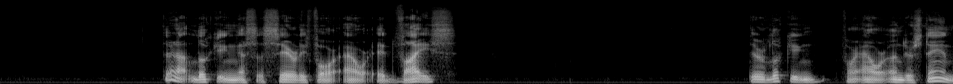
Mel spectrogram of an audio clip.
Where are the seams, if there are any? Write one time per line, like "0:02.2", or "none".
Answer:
none

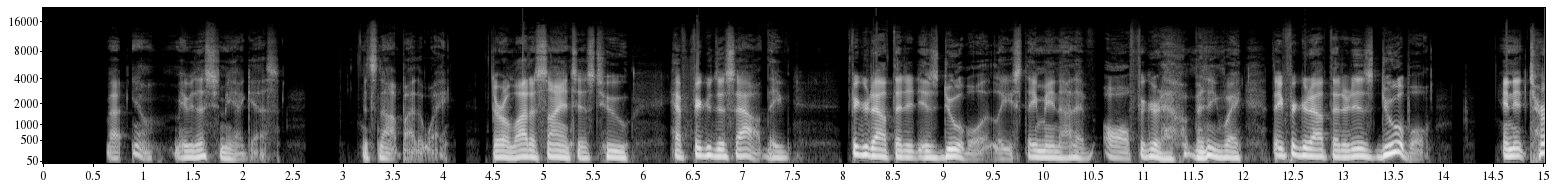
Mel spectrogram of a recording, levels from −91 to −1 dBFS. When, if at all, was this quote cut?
0:01.8

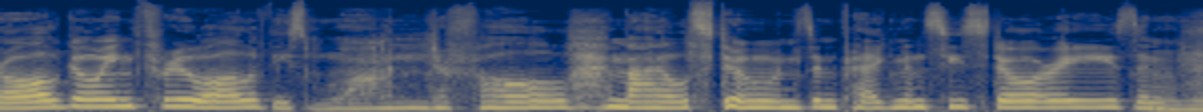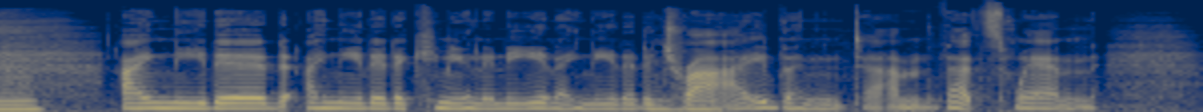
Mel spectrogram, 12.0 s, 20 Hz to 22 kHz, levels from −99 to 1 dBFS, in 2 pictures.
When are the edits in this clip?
0:06.5

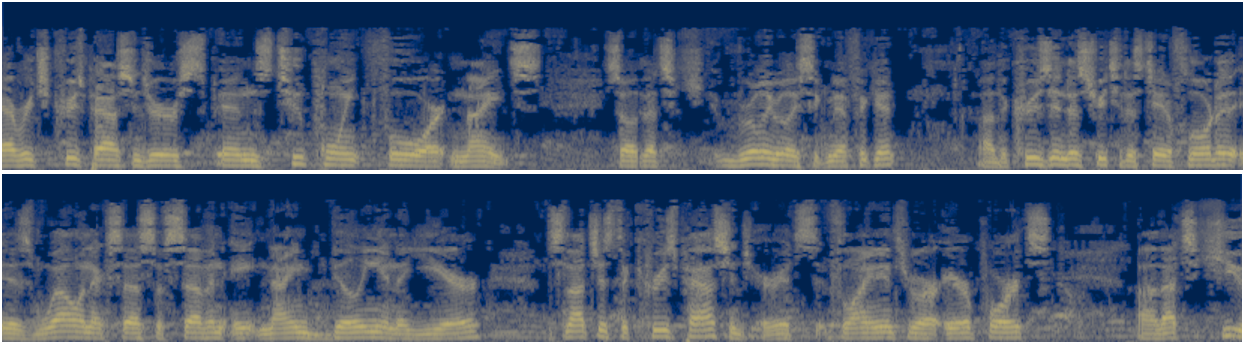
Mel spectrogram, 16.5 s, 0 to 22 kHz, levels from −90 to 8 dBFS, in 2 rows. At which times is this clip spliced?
0:04.2

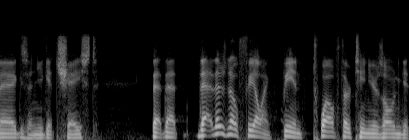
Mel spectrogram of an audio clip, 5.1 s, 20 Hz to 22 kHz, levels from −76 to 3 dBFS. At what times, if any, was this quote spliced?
0:03.5

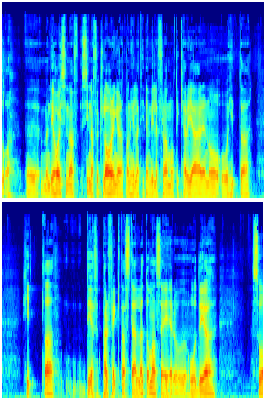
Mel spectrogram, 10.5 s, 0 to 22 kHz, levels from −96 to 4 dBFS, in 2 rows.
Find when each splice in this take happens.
none

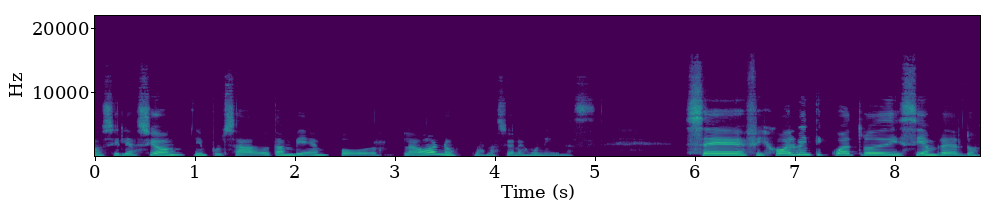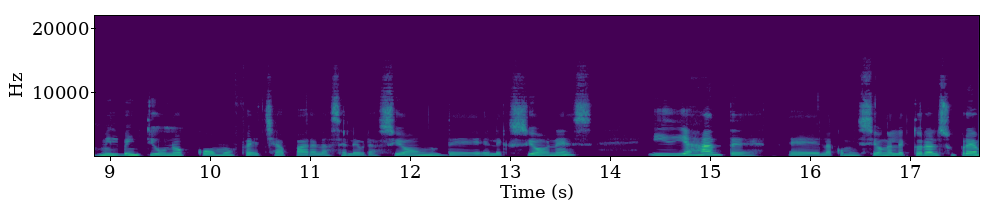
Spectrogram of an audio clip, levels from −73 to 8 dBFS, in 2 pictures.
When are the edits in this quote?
none

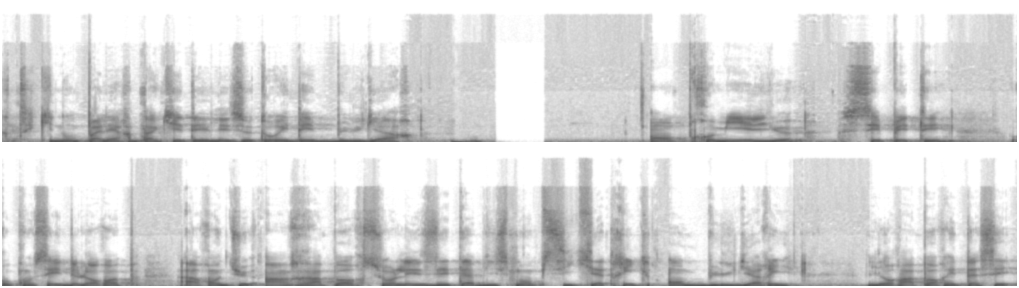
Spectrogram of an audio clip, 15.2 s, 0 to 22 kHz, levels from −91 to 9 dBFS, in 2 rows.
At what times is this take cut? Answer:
0:04.8
0:06.3

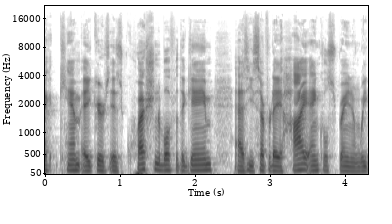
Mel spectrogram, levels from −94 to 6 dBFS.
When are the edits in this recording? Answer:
none

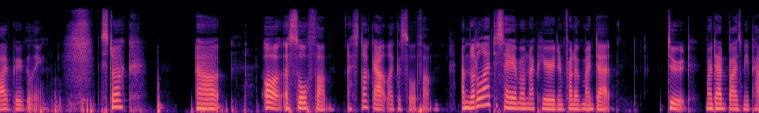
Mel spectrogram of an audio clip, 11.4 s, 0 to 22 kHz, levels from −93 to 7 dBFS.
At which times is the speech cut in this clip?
0:03.9
0:06.8

